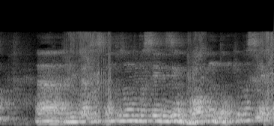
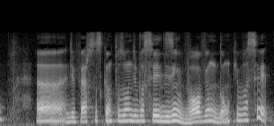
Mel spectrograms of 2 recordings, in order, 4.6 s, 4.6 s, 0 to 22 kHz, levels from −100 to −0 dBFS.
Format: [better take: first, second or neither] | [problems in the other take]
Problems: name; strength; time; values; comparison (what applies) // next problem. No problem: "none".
second | background sound (Zipper (clothing)); 15 dB below the speech // room echo; dies away in 1.1 s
